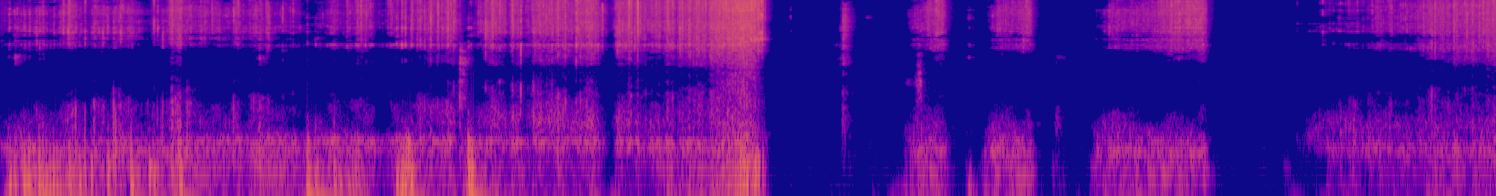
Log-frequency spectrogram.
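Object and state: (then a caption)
Metal microphone grille brushed. A flat natural-bristle paintbrush brushes across a hollow metal mesh microphone grille from several angles. It makes dense, low, scratchy rustling and crunching strokes, continuous and loud for the first half. The sound then breaks into shorter bursts separated by silences.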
